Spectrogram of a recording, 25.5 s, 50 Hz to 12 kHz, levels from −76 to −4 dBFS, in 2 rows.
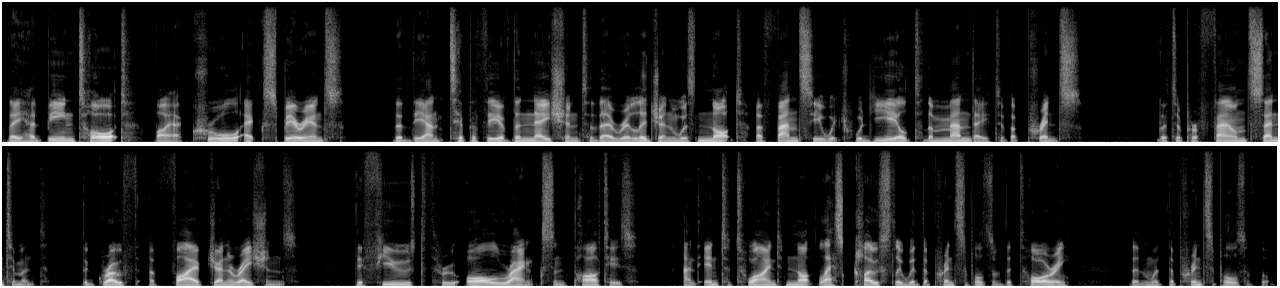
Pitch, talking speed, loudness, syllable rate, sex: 100 Hz, 150 wpm, -22 LUFS, 4.3 syllables/s, male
